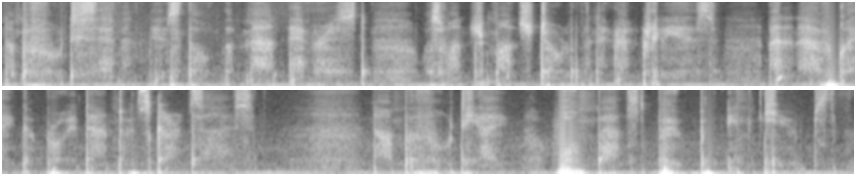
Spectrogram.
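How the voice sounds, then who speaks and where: Someone whispers at a moderate pace. Noticeable background noise sits behind the voice. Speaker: ASMR creator. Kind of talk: whispered ASMR fact reading. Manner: whispered.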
